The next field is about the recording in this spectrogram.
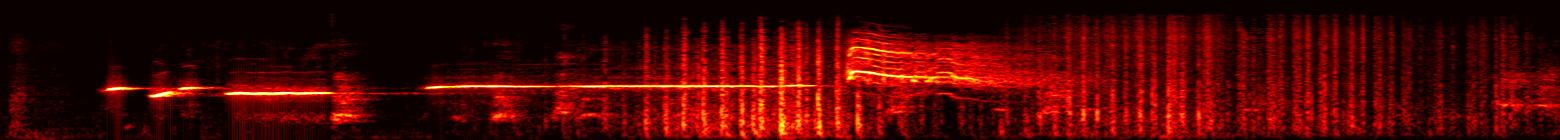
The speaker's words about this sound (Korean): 크게 휘파람을 불어 매를 불러보았다. 갇혀있는 매를 부르고 소리칠 수 있는 시간도 얼마 남지 않아 초조했다.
